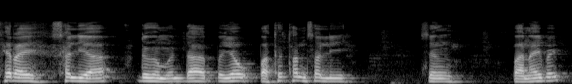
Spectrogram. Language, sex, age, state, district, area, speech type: Bodo, male, 60+, Assam, Udalguri, rural, spontaneous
